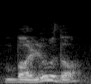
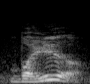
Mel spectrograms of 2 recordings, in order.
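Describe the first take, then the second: First: The D sound is clearly pronounced. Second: The D sound is slurred and soft. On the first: "I'm not saying boludo" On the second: "pero boludo"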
